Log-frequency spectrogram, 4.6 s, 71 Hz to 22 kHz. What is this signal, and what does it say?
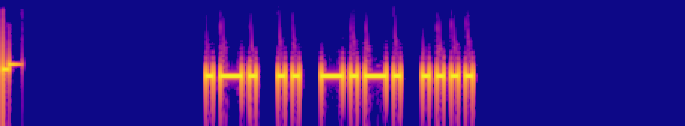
Morse code, heard as a keyed tone, about 25 wpm, 700 Hz. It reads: RICH
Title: USA Common Names - Max 5 Letters - 25wpm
